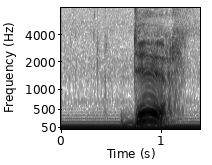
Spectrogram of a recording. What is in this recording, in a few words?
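"deur", Dutch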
